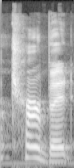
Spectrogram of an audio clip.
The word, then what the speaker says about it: turbot: Or spilling seeds on his patron's perfectly prepared turbo, or turbot, as I've heard the Brits say.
